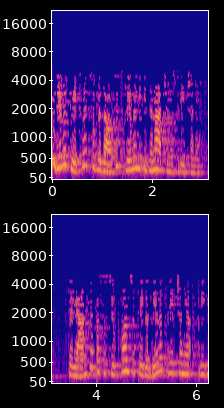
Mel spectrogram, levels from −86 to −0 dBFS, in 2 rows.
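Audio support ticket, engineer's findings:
Encoder starved of bits, likely a very low-rate AAC-LC stream, sound consistent with around 8 kbps. Heavy AAC compression throughout the speech, 0 to end. Lowpass at 5 kHz, nothing above. Quantiser discarding spectral detail frame by frame. Result: dull, band-limited speech, heavily degraded.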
